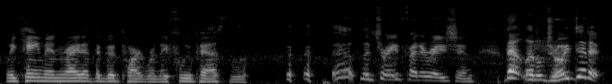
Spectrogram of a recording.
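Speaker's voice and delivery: usual speaking voice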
